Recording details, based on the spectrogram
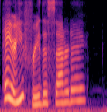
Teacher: Casual, friendly, rising intonation for the question.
